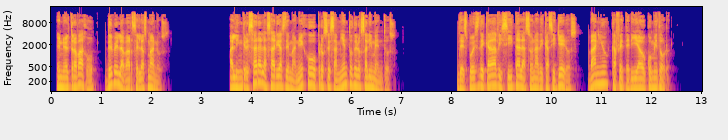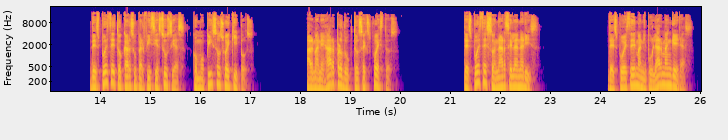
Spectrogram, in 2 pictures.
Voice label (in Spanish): neutro grave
